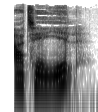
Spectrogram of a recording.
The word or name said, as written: arteriel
